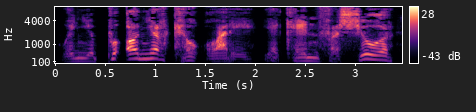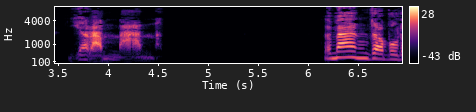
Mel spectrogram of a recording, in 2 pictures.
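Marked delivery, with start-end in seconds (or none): 0.0-4.5 put-on thick Scottish accent. Roger quoting his granda to the vendor in thick Scottish accent. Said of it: "thickening his accent atrociously".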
